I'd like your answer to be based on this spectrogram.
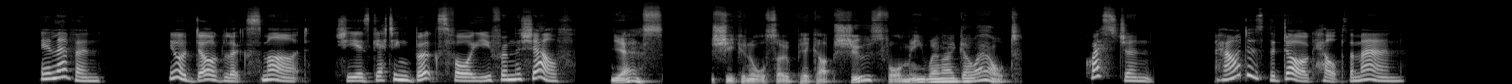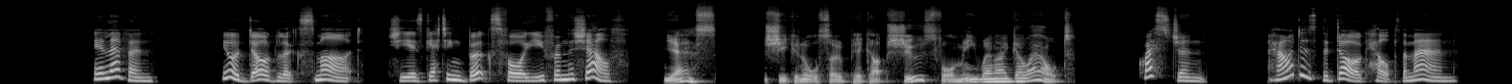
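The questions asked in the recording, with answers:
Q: How does the dog help the man?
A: She gets books from the shelf and picks up shoes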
